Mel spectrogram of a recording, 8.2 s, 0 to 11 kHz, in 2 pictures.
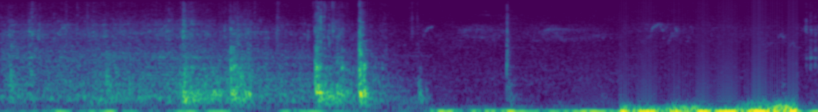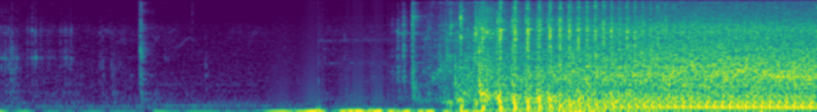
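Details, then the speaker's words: Honda HRN216VKA lawn mower started up right after an hour meter was installed: a few seconds of handling noise, then the engine catches and settles into a fast, even beat, running normally. "Whoa, look at her go!"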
